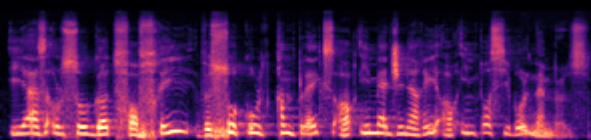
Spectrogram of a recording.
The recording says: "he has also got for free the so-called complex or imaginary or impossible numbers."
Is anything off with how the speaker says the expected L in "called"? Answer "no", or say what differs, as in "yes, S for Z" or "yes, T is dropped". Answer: no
